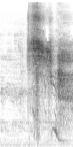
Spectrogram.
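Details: Hay fever sneezing while studying in a Starbucks café: a single sharp sneeze with a quick intake before it, over faint room chatter.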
